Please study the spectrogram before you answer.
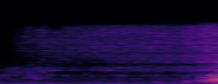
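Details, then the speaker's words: Speaker's own home mechanical ventilator, heard while they talk: a soft airy hiss that swells toward the end as the ventilator delivers a breath. "Hello everyone, that noise you hear is my ventilator."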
